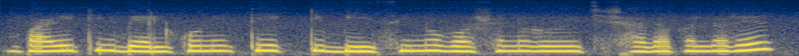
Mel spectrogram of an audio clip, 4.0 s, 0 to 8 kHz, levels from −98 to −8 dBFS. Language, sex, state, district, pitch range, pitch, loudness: Bengali, female, West Bengal, Alipurduar, 260-285 Hz, 270 Hz, -13 LUFS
